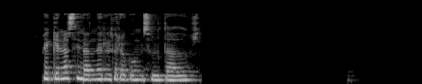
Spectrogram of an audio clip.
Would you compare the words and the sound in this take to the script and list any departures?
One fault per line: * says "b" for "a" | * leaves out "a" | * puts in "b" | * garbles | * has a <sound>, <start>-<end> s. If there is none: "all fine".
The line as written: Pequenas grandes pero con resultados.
all fine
